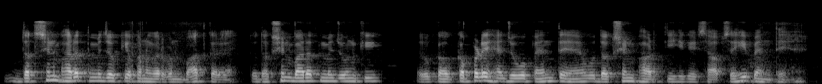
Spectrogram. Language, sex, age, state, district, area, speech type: Hindi, male, 18-30, Rajasthan, Jaipur, urban, spontaneous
